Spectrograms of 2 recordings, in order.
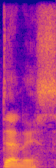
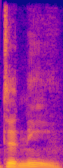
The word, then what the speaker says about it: Denis: is called Denis Villeneuve, it's not Dennis, it's pronounced Denis, apparently, I've been told, by someone who knows him.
